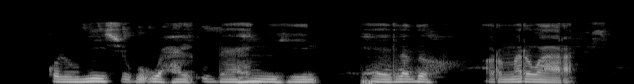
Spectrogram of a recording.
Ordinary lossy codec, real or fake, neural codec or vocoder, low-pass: none; real; none; 7.2 kHz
